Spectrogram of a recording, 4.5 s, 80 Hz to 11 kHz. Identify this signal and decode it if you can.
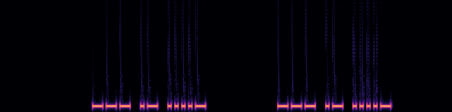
Morse code, heard as a keyed tone, about 36 wpm, 700 Hz. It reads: OA4 OA4
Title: USA Call Sign Prefixes - Repeated 2x - 35wpm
